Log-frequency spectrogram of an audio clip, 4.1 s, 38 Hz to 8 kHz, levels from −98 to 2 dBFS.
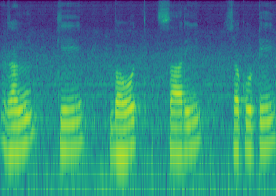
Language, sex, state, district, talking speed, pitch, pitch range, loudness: Hindi, male, Haryana, Jhajjar, 85 wpm, 130 Hz, 120-140 Hz, -17 LUFS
